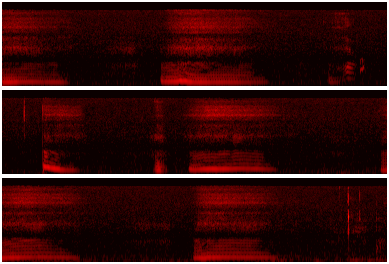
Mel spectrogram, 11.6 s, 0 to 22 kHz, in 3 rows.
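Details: 4-month-old baby boy with a snotty nose, asleep; short tonal, whistling snores repeat about every two seconds, suggesting a congested, narrowed airway: snoring.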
